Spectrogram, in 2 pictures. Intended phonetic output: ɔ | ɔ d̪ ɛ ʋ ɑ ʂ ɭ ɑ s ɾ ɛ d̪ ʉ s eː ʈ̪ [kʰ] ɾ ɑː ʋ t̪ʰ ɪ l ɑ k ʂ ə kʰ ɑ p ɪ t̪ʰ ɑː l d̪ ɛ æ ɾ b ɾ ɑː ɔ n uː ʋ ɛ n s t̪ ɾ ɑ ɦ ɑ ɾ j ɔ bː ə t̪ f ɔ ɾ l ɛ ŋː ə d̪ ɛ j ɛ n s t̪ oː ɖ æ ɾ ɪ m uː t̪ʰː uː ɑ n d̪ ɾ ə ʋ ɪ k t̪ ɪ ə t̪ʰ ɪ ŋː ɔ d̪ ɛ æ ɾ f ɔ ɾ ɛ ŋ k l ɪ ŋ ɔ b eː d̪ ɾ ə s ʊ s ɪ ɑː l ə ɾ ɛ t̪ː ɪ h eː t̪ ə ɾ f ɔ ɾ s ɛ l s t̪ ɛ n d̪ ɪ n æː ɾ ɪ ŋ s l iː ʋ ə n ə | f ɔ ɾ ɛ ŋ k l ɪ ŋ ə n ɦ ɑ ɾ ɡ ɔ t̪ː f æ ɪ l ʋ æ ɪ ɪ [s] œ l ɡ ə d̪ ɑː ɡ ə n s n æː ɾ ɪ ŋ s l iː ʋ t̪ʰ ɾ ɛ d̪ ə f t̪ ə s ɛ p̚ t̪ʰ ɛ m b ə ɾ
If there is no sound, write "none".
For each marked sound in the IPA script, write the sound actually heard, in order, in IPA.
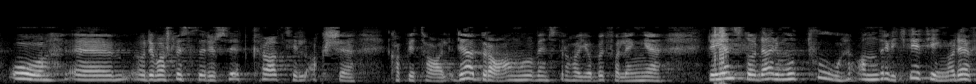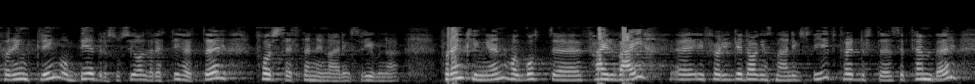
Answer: kʰ, f

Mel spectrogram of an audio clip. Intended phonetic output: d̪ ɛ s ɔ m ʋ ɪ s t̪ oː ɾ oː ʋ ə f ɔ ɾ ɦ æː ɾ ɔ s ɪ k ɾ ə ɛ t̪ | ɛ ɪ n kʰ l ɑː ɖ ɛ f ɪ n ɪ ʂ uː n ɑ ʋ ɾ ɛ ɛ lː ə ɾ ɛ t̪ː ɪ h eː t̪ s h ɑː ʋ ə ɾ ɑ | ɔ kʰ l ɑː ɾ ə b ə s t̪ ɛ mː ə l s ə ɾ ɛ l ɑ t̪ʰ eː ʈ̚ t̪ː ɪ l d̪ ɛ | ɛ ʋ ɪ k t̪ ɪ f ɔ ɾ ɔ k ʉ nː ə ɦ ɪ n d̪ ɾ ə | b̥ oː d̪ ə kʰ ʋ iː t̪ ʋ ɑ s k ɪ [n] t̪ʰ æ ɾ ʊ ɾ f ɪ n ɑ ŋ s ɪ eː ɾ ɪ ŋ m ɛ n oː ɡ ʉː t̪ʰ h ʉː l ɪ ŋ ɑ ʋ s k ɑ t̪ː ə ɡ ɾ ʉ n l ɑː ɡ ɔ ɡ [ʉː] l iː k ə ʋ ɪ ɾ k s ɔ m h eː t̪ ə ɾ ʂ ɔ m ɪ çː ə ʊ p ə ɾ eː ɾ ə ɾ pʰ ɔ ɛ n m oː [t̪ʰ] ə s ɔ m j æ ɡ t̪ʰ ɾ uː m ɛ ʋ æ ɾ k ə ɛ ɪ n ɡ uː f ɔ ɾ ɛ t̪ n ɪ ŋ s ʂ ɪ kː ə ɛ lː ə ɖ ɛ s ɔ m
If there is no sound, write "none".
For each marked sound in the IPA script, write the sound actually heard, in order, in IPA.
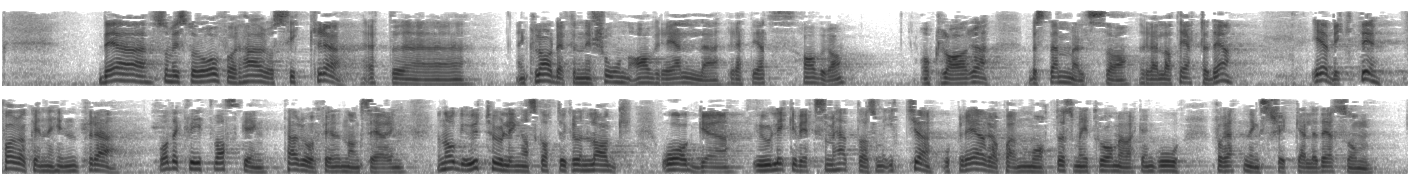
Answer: ŋ, ʉː, t̪

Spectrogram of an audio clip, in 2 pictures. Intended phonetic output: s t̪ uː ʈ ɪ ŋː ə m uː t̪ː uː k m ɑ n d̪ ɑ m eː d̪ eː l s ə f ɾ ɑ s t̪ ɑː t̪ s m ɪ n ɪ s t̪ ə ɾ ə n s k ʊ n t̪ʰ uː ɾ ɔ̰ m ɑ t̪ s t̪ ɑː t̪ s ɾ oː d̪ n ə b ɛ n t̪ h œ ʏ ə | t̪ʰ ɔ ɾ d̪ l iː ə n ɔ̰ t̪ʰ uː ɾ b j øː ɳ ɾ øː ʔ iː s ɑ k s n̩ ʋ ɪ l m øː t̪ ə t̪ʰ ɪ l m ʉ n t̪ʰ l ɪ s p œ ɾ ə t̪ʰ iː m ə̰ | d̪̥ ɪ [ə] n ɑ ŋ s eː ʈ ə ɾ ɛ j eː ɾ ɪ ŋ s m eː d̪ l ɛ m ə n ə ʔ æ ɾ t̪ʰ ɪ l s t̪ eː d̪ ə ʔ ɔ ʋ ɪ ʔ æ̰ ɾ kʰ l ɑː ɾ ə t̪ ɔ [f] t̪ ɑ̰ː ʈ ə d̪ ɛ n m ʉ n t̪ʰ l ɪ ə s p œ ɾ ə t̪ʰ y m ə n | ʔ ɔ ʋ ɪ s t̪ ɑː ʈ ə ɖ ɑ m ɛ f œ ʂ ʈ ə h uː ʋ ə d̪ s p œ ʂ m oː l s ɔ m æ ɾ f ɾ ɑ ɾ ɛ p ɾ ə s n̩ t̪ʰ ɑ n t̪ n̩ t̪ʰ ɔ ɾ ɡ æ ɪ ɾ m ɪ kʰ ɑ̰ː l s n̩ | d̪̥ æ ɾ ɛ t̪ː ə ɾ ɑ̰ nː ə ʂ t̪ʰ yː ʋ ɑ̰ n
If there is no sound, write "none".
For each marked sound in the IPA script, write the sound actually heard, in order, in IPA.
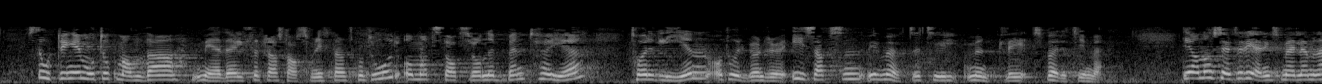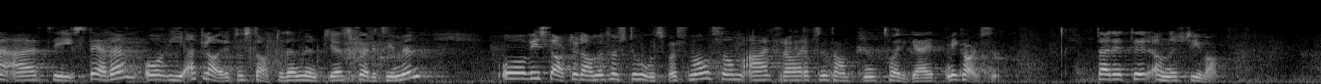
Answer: ɑ, s

